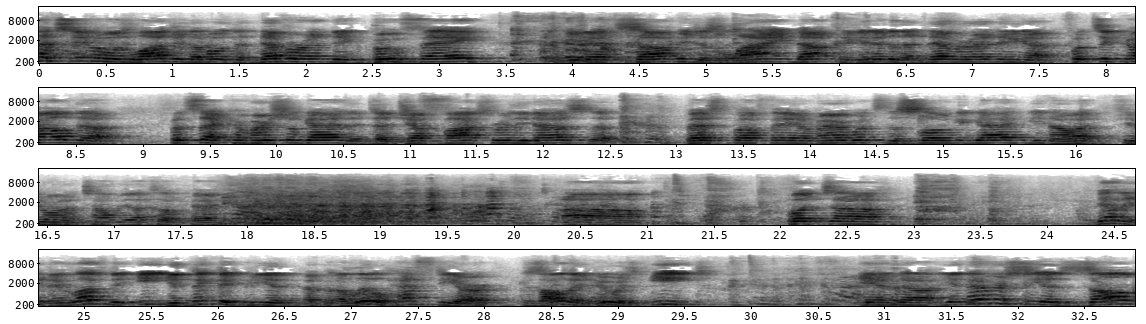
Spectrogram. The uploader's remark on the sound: live on stage at the Hollywood Improv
